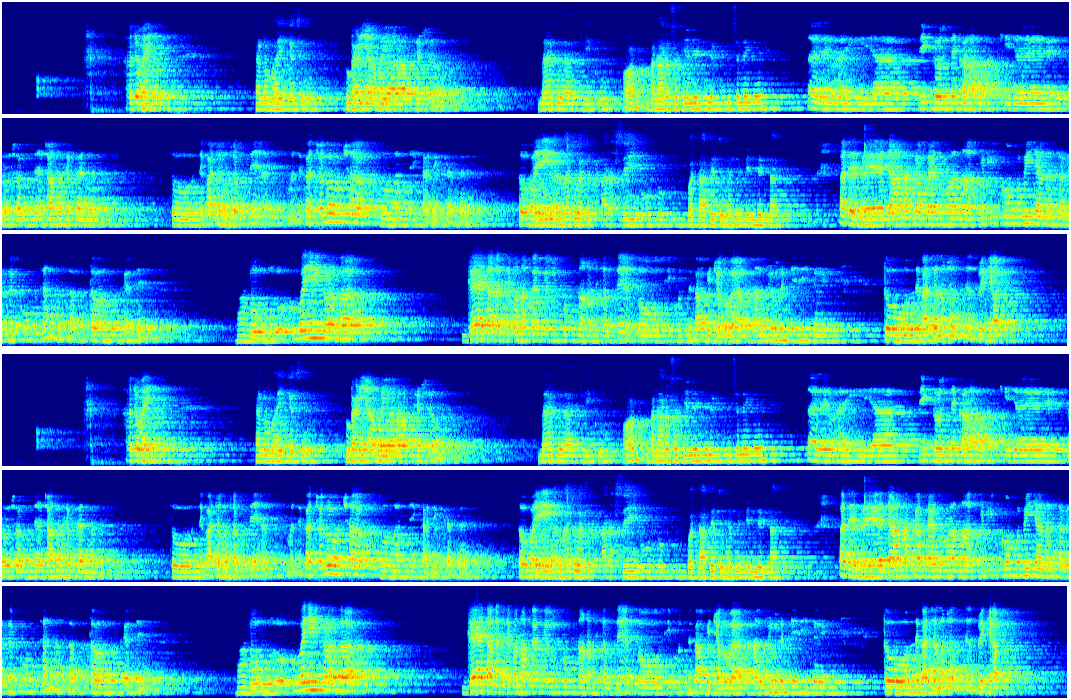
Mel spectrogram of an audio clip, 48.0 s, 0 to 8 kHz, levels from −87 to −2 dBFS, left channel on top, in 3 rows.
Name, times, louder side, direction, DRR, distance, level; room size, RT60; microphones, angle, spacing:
voice 1, 1.8-2.4 5.1-6.6 12.1-13.4 13.7-17.5 18.5-20.0 20.3-23.0 23.7-24.3 28.6-34.1 35.7-37.3 38.9-44.4 45.2-47.0, equal, 30° right, 0 dB, 1.5 m, -28 dB
voice 2, 3.8-4.7 8.0-11.5 19.3-19.4 23.9-27.7 35.5-36.0, equal, 5° right, 0 dB, 0.5 m, -30 dB
12.5 x 5.2 x 8.7 m, 2.2 s
head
